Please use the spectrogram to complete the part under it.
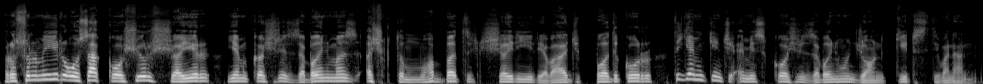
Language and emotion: Kashmiri, neutral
